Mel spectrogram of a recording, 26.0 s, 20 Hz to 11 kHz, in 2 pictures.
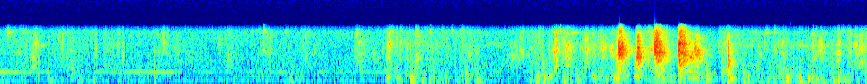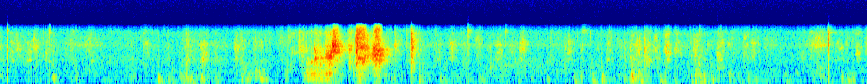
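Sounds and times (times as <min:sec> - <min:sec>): paws scuffling on blankets: 0:00.0 - 0:26.0
puppies barking and growling: 0:17.5 - 0:19.1.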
